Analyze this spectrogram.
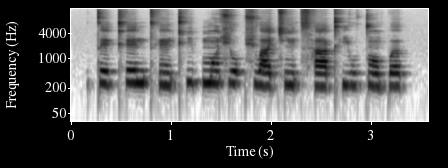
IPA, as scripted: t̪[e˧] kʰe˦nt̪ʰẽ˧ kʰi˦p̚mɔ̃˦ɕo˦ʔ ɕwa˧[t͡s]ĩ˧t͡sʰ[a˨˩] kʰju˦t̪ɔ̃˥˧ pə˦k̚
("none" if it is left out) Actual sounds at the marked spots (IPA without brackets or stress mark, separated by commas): e˧, t͡ɕ, a˧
